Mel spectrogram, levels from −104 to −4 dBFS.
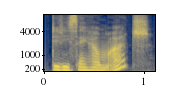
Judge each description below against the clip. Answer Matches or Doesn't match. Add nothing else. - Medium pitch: Matches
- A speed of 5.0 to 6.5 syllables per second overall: Matches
